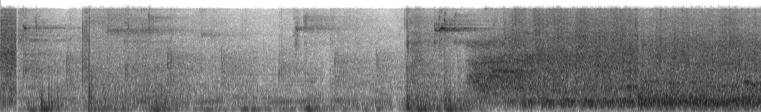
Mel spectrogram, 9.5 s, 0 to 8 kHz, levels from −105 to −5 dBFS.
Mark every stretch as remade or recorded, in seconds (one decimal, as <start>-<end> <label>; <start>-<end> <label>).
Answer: 0.0-0.4 recorded; 0.4-0.9 remade; 0.9-9.5 recorded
